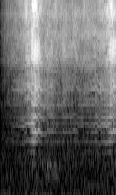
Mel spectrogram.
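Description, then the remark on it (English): A fly buzzes, its whine swelling and fading twice as it circles and then drifts away, alone with no talking. “You hear me, you buzzing cunt? Fuck off and leave me alone.”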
